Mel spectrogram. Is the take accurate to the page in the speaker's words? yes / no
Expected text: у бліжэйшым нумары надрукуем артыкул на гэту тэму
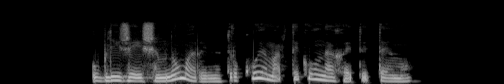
yes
